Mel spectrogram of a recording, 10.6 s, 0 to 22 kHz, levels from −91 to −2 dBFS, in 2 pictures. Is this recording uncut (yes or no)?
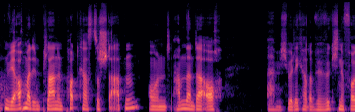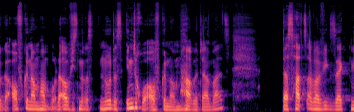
yes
